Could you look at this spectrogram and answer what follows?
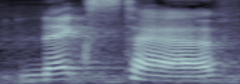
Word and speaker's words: Nextaff: Snap Nurse, Staff DNA, Next Staff, NEXTAFF.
